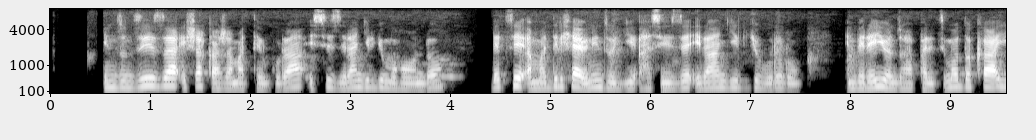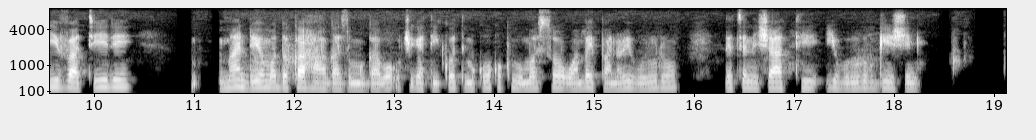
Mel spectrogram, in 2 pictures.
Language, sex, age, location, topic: Kinyarwanda, female, 25-35, Nyagatare, government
